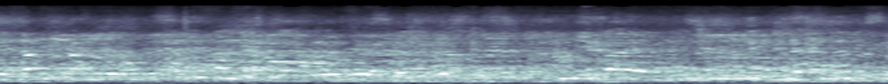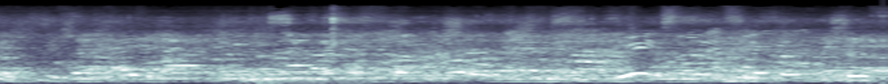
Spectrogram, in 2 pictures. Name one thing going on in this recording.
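A crowd of men and women chatter close by in a room.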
